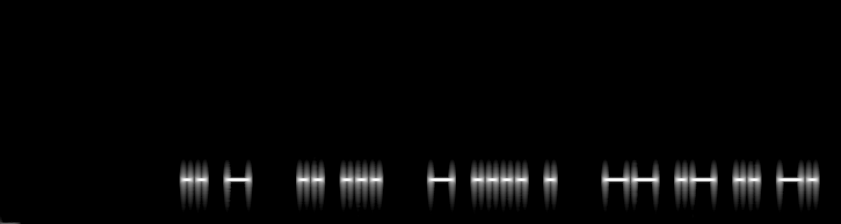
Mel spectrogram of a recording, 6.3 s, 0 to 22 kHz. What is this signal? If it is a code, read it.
Morse code, heard as a keyed tone, about 22 wpm, 700 Hz. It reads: IT IS THE MAIN
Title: Sentences from Top 1000 Words - Review Part 2 - 22wpm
